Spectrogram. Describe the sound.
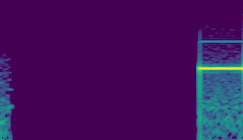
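An answering machine cuts off a call with a single steady, high-pitched beep lasting about half a second, sounding alone after near silence.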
